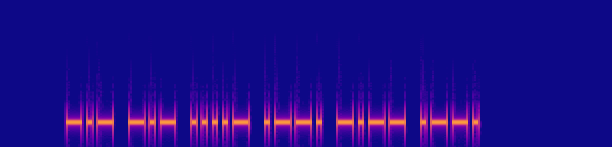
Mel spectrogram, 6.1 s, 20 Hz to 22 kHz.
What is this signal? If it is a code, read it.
Morse code, heard as a keyed tone, about 23 wpm, 700 Hz. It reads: KK4PYP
